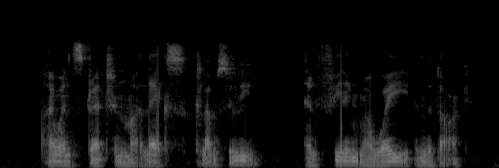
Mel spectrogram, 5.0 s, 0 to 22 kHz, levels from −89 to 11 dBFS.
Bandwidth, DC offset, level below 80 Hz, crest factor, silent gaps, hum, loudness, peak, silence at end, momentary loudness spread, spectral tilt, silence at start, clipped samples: 8.2 kHz; under 0.1%; -66 dBFS; 18 dB; none; none; -48 LUFS; -30 dBFS; 0.35 s; 10 LU; -4.5 dB/octave; 0.4 s; under 0.1%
